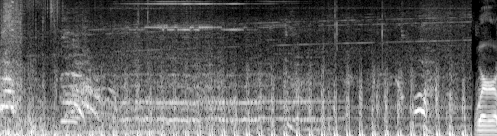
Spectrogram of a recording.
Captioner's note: helicopter whirring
